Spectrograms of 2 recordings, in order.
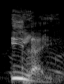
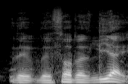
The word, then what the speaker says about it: Eli: As a matter of fact, they may have heard your name, Eli, and name him. They thought it was Liai.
